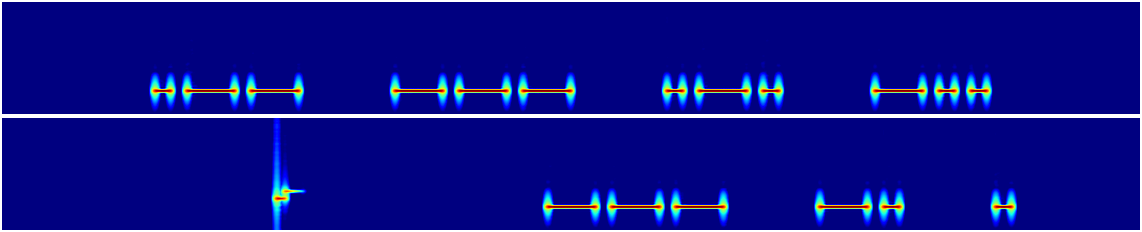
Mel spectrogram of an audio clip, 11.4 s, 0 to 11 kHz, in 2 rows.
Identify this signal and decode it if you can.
Morse code, heard as a keyed tone, about 15 wpm, spaced as for 11 wpm, 700 Hz. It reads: WORD ONE
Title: 2x Character Spacing - Top 500 Words - 15wpm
